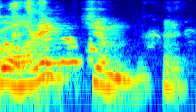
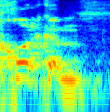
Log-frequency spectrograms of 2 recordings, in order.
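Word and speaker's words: Gorinchem: Well, Gorichum. it's pronounced Gorkum.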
